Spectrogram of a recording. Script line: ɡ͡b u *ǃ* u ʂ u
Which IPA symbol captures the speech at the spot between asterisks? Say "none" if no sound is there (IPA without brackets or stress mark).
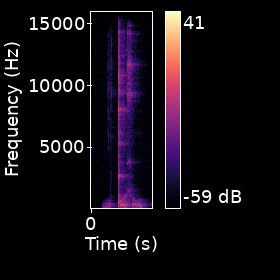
ǃ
